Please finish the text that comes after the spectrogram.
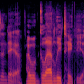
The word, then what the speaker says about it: Zendaya: to be pronounced Odysseus, and we've just been pronouncing it wrong our whole lives. Well, Only I've been 80% though. saying Zendaya for a long time. It's until Zendaya.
